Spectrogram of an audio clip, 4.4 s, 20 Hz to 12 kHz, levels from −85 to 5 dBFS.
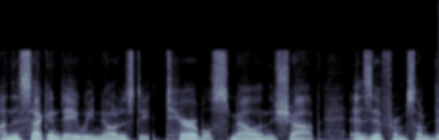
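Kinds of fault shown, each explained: Packet loss on an ADPCM call: from 1.50 to 1.64 s the speech drops into a hard-edged 40 ms silence, pointing to about two lost packets, and the G.722 decoder's predictor and step size fall out of step, so the speech restarts unevenly before settling.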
